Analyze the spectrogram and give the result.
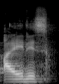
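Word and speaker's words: iris: तो आपको सामने सामने क्या दिखेगा, एक आपको पोर्शन दिखेगा आइरिस, जिसे कोई कोई इरिस भी कहता है, आइरिस भी कहता है, कैसे भी प्रोनाउंसिएशन कर लो, IRI ऐसी स्पेलिंग रहेंगे।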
